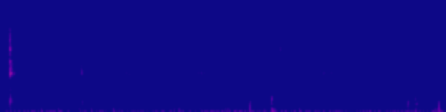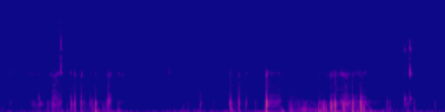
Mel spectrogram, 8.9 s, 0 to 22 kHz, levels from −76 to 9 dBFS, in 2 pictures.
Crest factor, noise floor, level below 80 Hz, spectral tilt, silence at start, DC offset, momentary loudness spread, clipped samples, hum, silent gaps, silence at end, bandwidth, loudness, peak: 34 dB; -73 dBFS; -62 dBFS; -6 dB/octave; 0.05 s; under 0.1%; 22 LU; under 0.1%; none; none; 0 s; 13 kHz; -52 LUFS; -22 dBFS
